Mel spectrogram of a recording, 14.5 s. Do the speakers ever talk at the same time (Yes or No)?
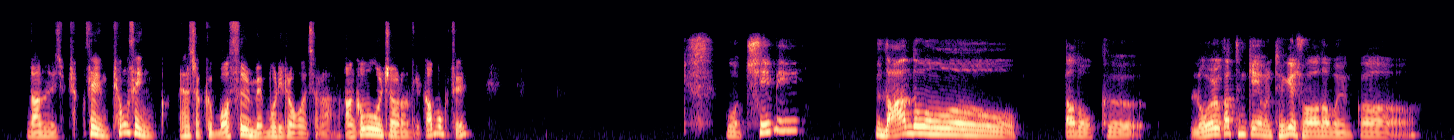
No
